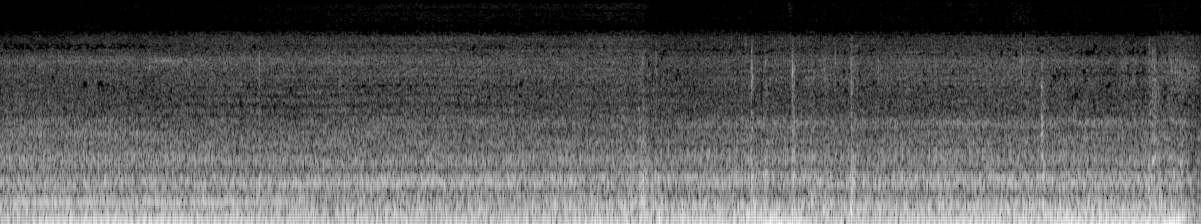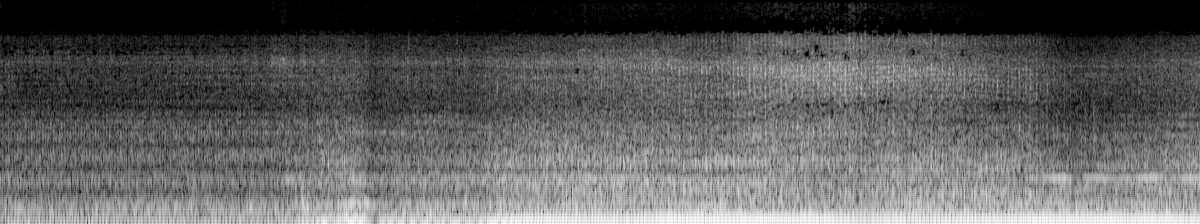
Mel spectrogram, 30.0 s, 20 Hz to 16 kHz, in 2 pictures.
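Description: Manitou Terex TLB-740S backhoe loader's four-cylinder turbocharged Kirloskar diesel engine running while the machine works its loader arm and backhoe. The engine note dips about halfway through, then runs louder and steadier, with a deeper note, for the last third.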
